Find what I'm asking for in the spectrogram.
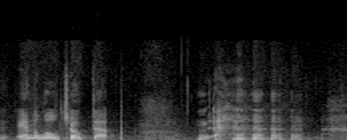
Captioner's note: laughs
